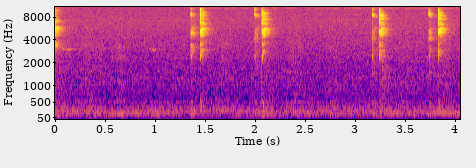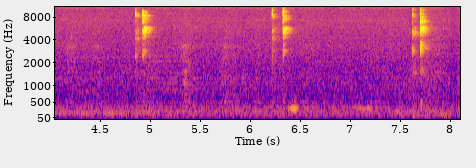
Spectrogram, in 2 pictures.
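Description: Faint, sharp computer mouse-button clicks, about eight spread unevenly over several seconds, as accordion tabs are clicked open and shut.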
